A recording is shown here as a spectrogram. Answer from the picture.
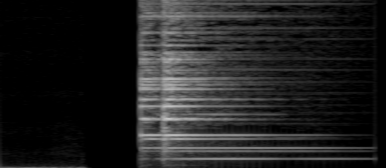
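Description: A bright bell-like chime sound effect from a subscribe end-screen animation, striking suddenly about a second in and ringing on as it slowly fades. Just before it, a low room hum cuts off abruptly.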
